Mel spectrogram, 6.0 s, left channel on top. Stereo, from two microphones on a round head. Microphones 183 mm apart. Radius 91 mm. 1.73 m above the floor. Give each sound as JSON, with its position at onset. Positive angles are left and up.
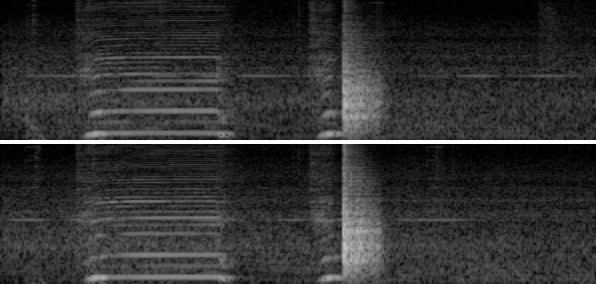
{"t": 0.7, "sound": "a phone buzzing", "side_deg": 20, "distance_m": 5.0}
{"t": 3.4, "sound": "a clap", "side_deg": -50, "distance_m": 1.3}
